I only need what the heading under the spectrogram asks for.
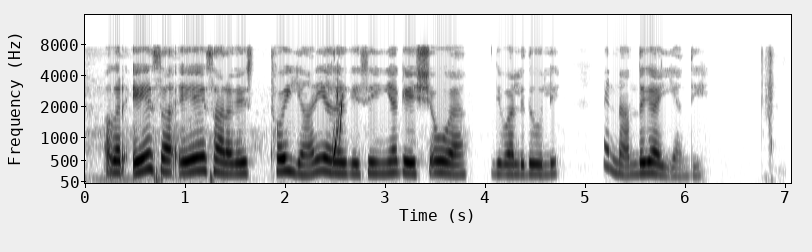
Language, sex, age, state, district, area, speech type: Dogri, female, 18-30, Jammu and Kashmir, Udhampur, rural, spontaneous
